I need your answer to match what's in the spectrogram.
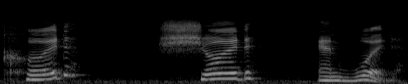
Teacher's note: o u has a different sound this sound of uh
